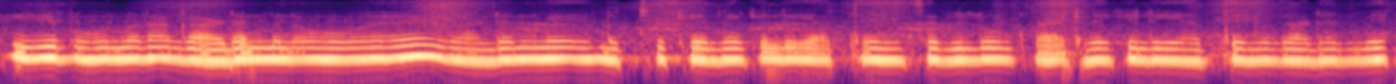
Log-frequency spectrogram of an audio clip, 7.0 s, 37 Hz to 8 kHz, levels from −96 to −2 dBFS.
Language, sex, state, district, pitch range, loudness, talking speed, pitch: Hindi, female, Bihar, Kaimur, 175-190 Hz, -13 LUFS, 205 wpm, 185 Hz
